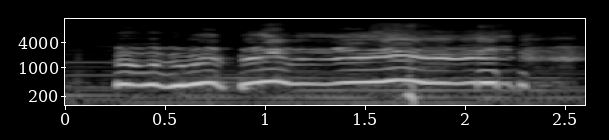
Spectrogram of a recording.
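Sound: voice imitating someone crying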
